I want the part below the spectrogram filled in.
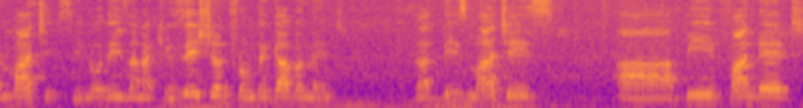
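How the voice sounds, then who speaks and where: A middle-aged Kenyan man with a Kenyan accent giving thoughtful personal commentary, pausing often with "uh". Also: on the high side, slight background noise, rough recording. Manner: thoughtful, reflective, many pauses with "uh".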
